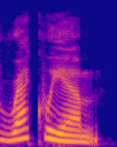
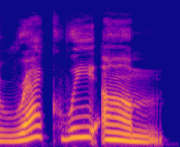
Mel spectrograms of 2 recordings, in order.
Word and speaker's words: requiem: The correct pronunciation is requiem. Let's break it down. First, we have wreck, which sounds like wreck in wreckage.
